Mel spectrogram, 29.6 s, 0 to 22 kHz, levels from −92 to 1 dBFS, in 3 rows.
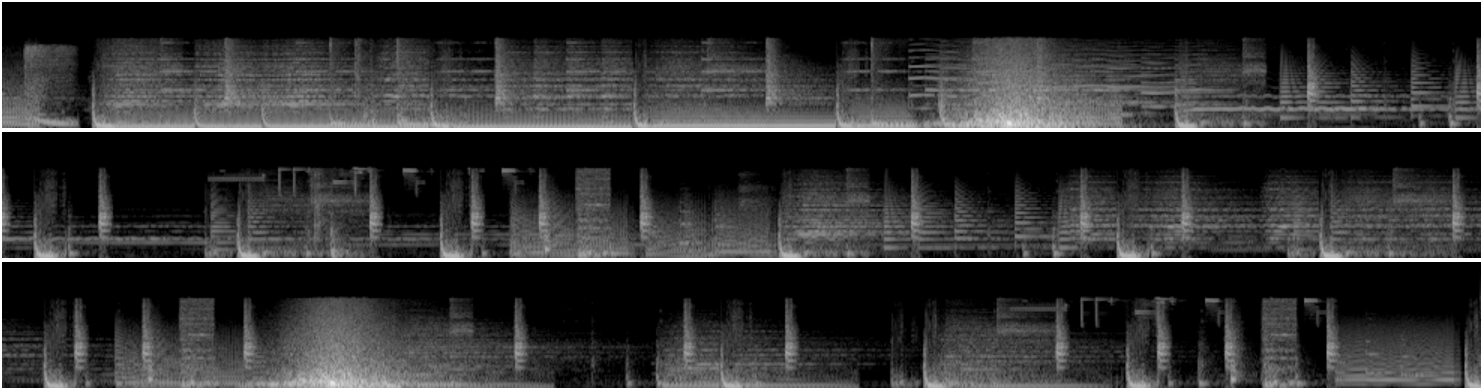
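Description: No technical faults can be heard anywhere in the audio; the signal stays steady and intact throughout.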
